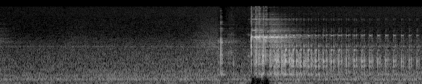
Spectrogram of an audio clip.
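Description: Quiet room tone. About two and a half seconds in, a metal fishing spoon is set down on the glass top of a digital kitchen scale, rattling rapidly with a high ring as it rocks and settles.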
